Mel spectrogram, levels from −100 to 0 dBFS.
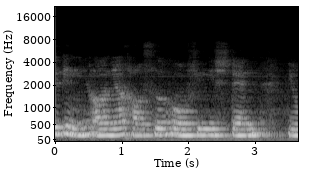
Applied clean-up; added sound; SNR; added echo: none; none; none; reverberation time 0.9 s.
